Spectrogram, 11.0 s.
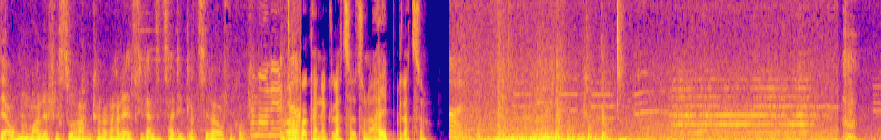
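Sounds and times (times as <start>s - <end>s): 
speech: 0.0s - 5.4s
horn honking: 6.7s - 11.0s.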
